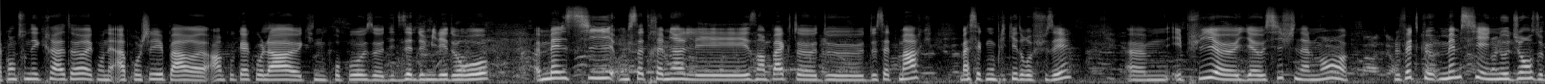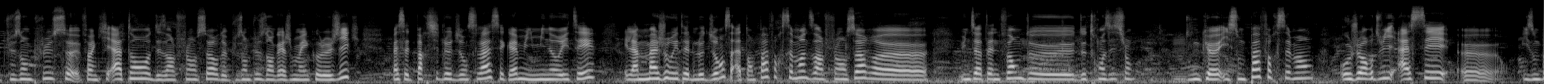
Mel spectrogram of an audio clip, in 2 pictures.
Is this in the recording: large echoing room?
no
